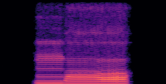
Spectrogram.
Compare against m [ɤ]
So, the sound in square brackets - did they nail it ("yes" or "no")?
no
